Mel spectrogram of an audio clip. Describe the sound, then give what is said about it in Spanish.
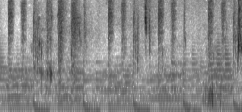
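Someone drinking water in steady gulps, about five or six wet swallows in a row, fairly loud, with liquid sloshing and no talking. “Perdón, pero estoy tomando agua.”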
